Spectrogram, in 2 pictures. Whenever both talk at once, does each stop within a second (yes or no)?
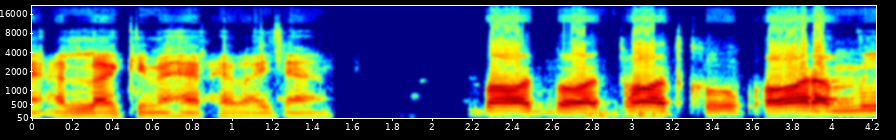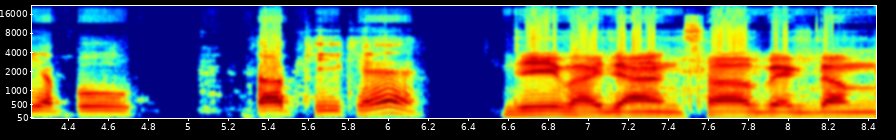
yes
